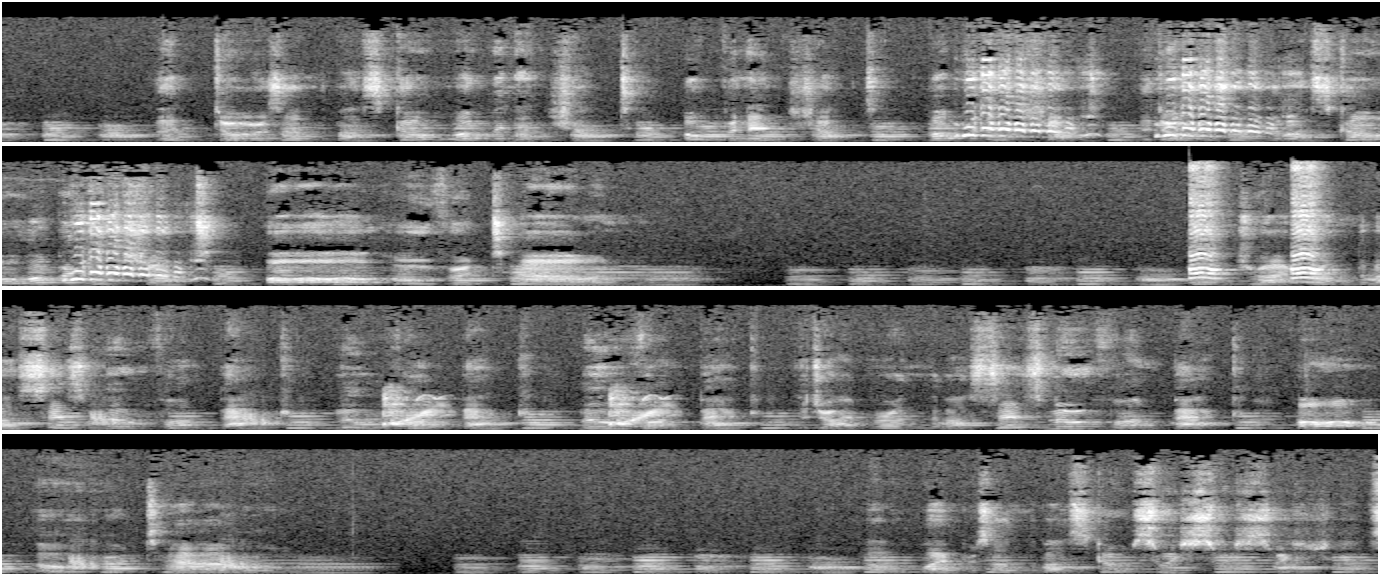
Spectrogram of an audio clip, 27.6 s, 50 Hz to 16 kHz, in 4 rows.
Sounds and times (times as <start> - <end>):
Music: 0.0 - 27.5.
